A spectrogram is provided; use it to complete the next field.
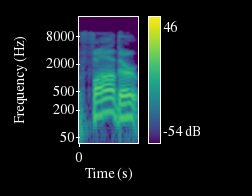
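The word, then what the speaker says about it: faither: Pronounce that like feather but with a long a sound.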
